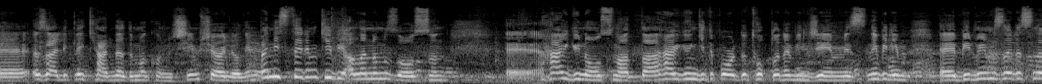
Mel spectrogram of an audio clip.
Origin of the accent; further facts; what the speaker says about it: Büyükada, Istanbul, Turkey; 23 yaşındayım, doğma büyüme Büyükadalıyım. Buradan bir Büyükadalı genç olarak seslenmek istiyorum.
